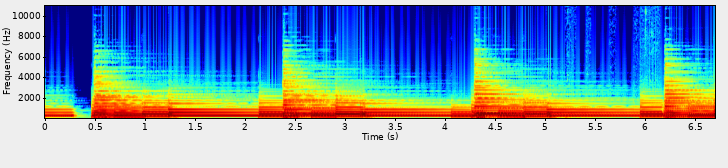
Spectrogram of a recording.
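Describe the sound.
Four ringing chords over a held low D pedal bass, moving D, A minor over D, C major 7 over D, then G over D, struck about every two seconds with lighter notes in between.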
